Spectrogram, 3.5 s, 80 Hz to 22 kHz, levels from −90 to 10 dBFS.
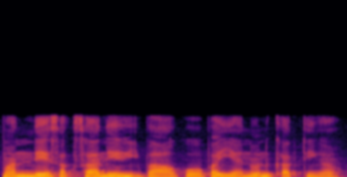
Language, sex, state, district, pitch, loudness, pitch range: Garo, female, Meghalaya, South Garo Hills, 220 Hz, -15 LUFS, 195-245 Hz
